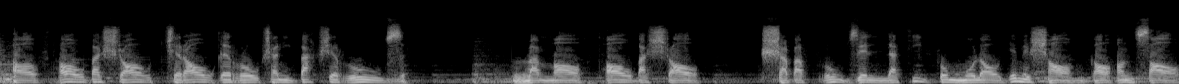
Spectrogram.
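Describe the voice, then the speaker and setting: Music plays in the background as a man with a very deep, low voice speaks at a very slow pace. His loudness stays very even, with ordinary pitch variation. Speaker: narrator. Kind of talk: religious literary reading.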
